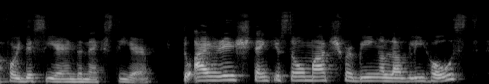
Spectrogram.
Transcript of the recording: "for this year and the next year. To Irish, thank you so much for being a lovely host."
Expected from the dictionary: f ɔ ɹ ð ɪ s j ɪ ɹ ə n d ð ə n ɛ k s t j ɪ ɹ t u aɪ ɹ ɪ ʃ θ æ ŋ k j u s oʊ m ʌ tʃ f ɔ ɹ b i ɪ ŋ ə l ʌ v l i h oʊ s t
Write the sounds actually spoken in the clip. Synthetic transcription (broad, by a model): f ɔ ɹ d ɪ s j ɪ ɹ ə n d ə n ɛ k s t j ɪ ɹ t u aɪ ɹ ɪ ʃ t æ ŋ k j u s oʊ m ʌ tʃ f ɔ ɹ b i ɪ ŋ ə l ʌ v l i h oʊ s t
